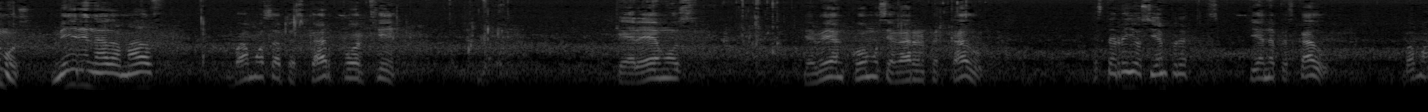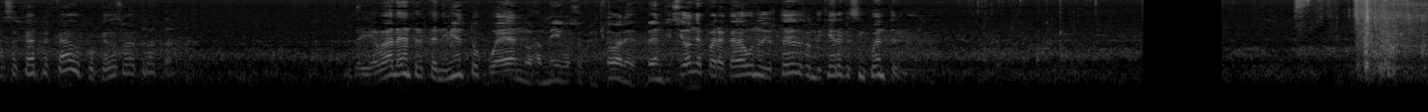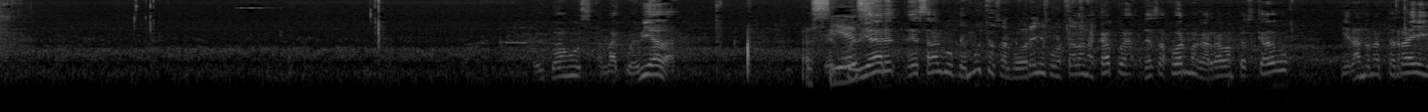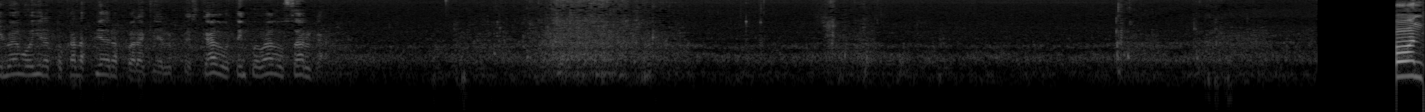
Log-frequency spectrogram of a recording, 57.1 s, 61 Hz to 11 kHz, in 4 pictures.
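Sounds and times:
water splashing and sloshing: 4.6s - 5.3s, 7.1s - 8.0s, 27.8s - 28.8s, 47.4s - 49.7s
net splashing on water: 27.8s - 28.8s.

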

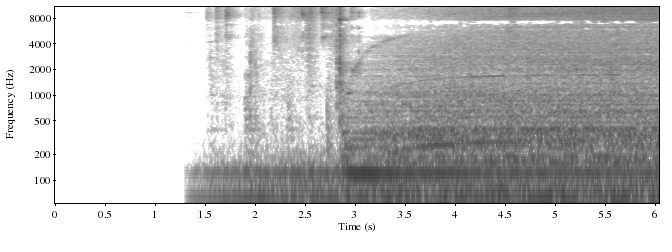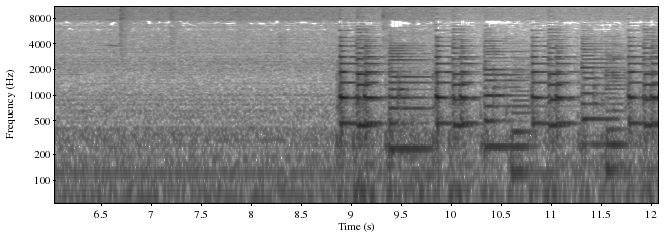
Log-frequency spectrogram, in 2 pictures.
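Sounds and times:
player piano mechanism humming: 2.8s - 12.0s.

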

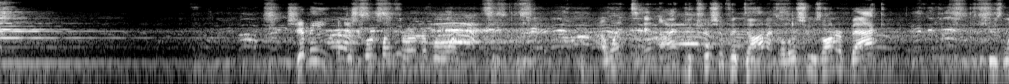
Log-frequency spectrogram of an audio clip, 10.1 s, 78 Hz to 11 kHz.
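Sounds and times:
boxing round bell ringing: 0.0s - 1.8s.

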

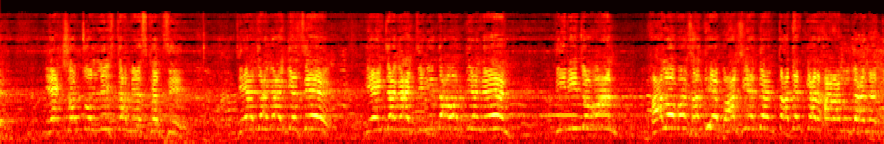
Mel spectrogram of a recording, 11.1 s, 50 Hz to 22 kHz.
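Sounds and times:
man talking into a microphone: 0.0s - 11.0s
people chattering: 0.0s - 11.0s.

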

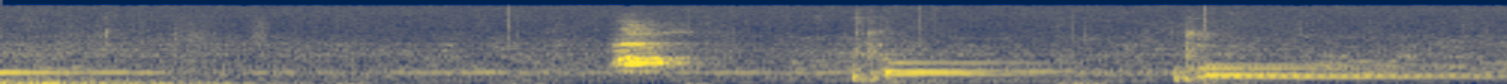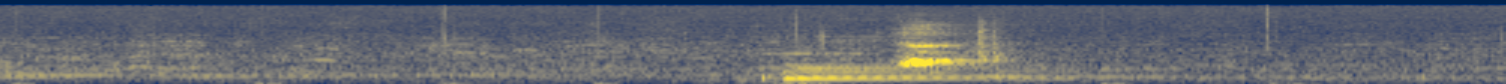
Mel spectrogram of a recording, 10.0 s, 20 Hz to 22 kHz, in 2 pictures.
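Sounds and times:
slow piano notes: 0.0s - 10.0s.

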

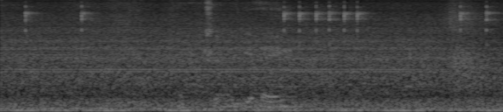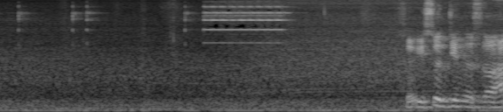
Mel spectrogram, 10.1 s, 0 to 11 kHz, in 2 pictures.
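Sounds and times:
electronic beep: 7.0s - 7.9s.

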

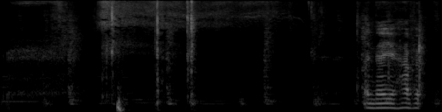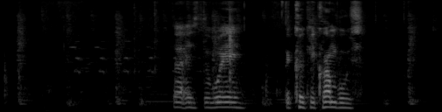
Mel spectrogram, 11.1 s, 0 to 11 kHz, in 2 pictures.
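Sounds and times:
cards clicking and flicking: 1.2s - 2.6s.

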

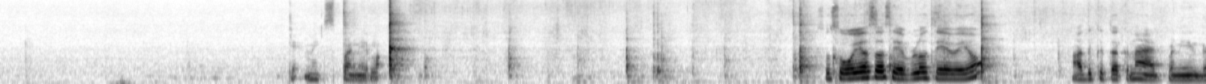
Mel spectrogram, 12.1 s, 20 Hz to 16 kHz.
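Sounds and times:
vegetables sizzling in a pan: 2.3s - 12.0s
spatula scraping a pan: 3.9s - 11.8s.

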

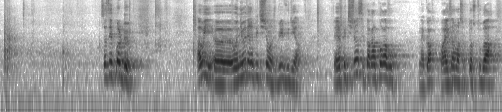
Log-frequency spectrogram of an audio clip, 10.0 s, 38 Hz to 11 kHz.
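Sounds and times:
feet landing on concrete: 0.0s - 1.5s.

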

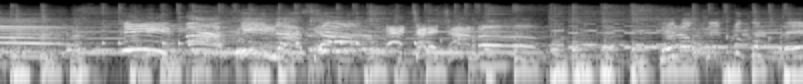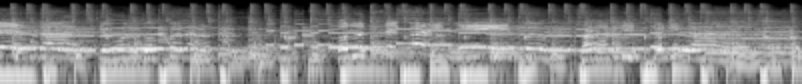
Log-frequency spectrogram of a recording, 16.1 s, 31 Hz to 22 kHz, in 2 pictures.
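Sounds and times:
band playing latin dance music: 0.0s - 16.0s.

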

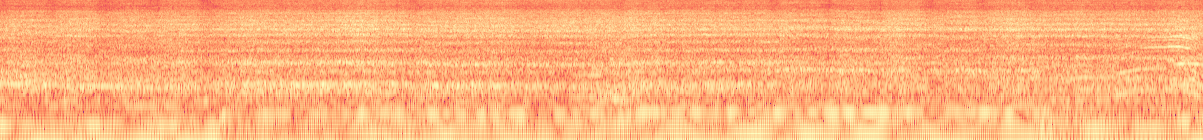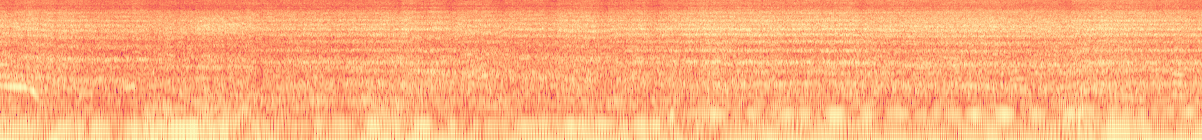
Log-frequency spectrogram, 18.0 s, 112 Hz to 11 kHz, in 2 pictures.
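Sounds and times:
heavy sustained bass line: 0.0s - 18.0s
loud electronic music: 0.0s - 18.0s.

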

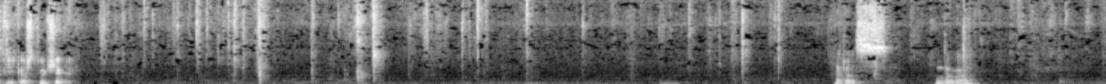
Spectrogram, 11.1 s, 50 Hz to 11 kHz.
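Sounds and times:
paper rustling: 0.9s - 5.4s
paper strips tearing: 1.0s - 5.4s.

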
